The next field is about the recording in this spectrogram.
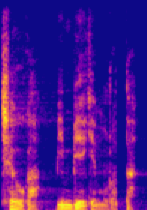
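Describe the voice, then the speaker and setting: A man narrating an audio drama in a steady storytelling way. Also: a bass voice, moderate pace, breathy edge. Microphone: phone in an online voice room. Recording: long reverb on a voice chat app.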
